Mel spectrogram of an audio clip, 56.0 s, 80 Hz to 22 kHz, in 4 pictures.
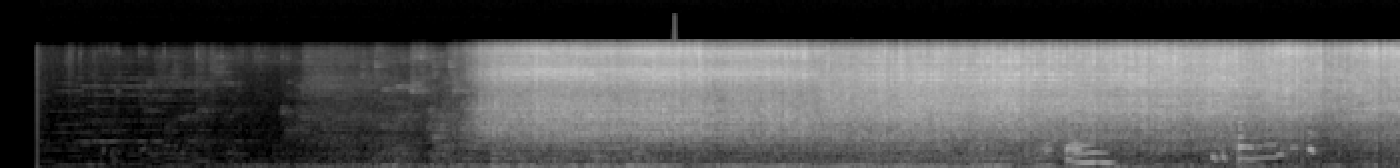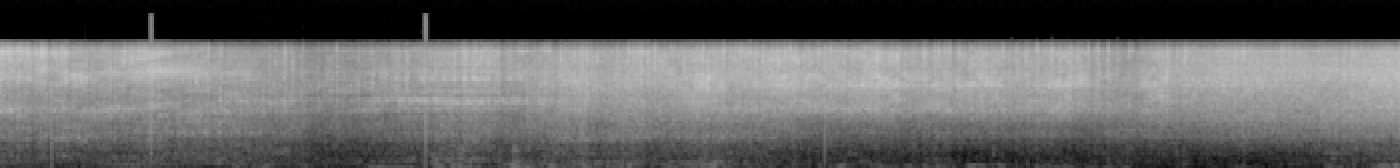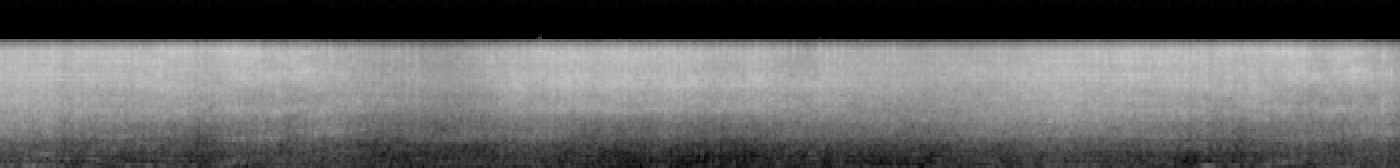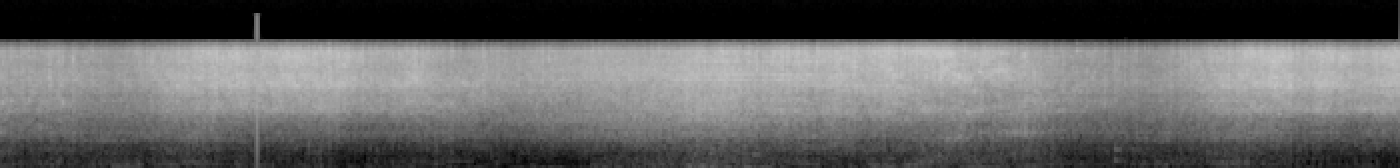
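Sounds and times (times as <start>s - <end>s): model train wheels rattling: 4.7s - 56.0s.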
